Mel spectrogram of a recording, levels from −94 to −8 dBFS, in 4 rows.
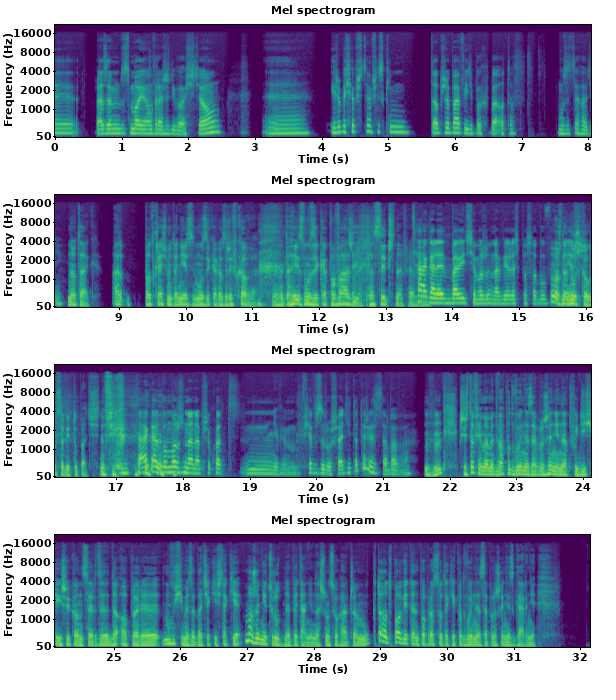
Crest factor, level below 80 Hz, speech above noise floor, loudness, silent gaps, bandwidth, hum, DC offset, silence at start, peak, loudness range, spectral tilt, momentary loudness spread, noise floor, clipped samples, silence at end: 20 dB; -50 dBFS; 31 dB; -27 LUFS; none; 17 kHz; none; under 0.1%; 0 s; -6 dBFS; 7 LU; -5 dB/octave; 10 LU; -58 dBFS; under 0.1%; 0.5 s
